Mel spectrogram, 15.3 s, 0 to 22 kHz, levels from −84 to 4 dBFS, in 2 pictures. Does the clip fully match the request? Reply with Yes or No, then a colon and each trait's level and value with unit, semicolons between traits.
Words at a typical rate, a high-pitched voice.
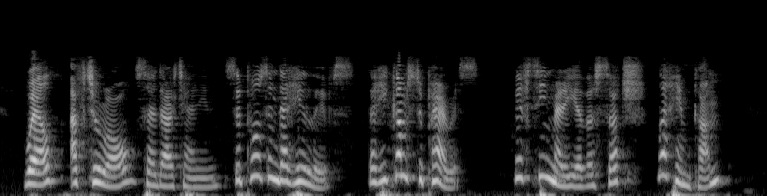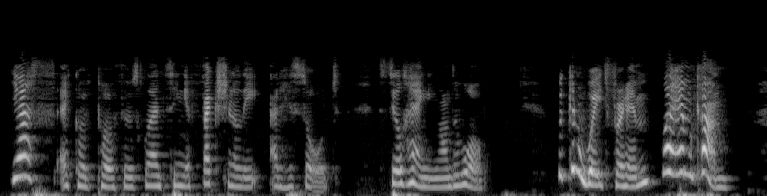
Yes: average, 170 wpm; very high, 250 Hz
